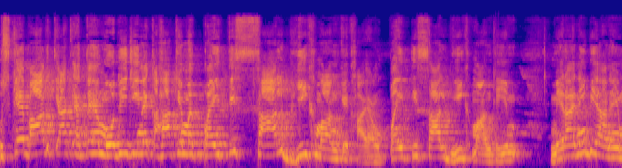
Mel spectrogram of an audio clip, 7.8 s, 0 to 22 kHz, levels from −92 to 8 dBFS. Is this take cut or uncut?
uncut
